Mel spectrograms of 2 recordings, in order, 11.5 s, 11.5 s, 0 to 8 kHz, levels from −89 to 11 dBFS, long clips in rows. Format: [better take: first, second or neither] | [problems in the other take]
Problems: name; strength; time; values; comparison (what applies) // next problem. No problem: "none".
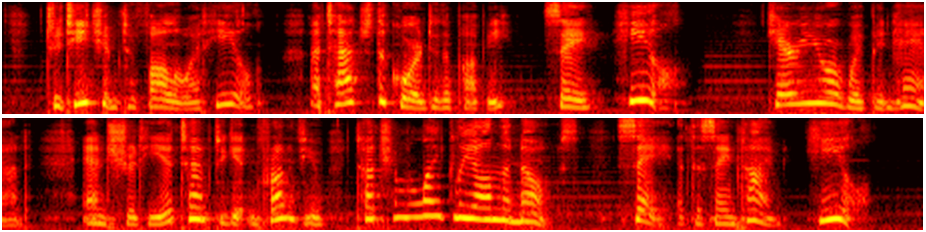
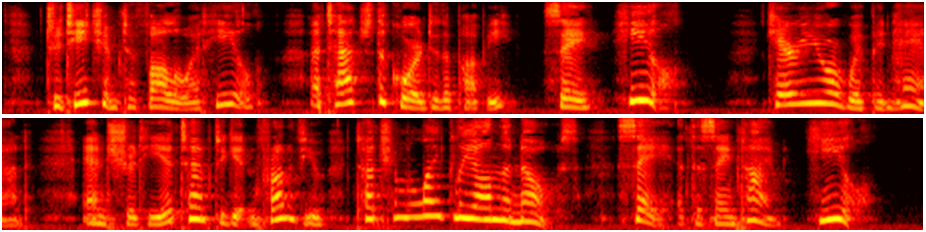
second | noise reduction (neural separator model SepFormer DNS4)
